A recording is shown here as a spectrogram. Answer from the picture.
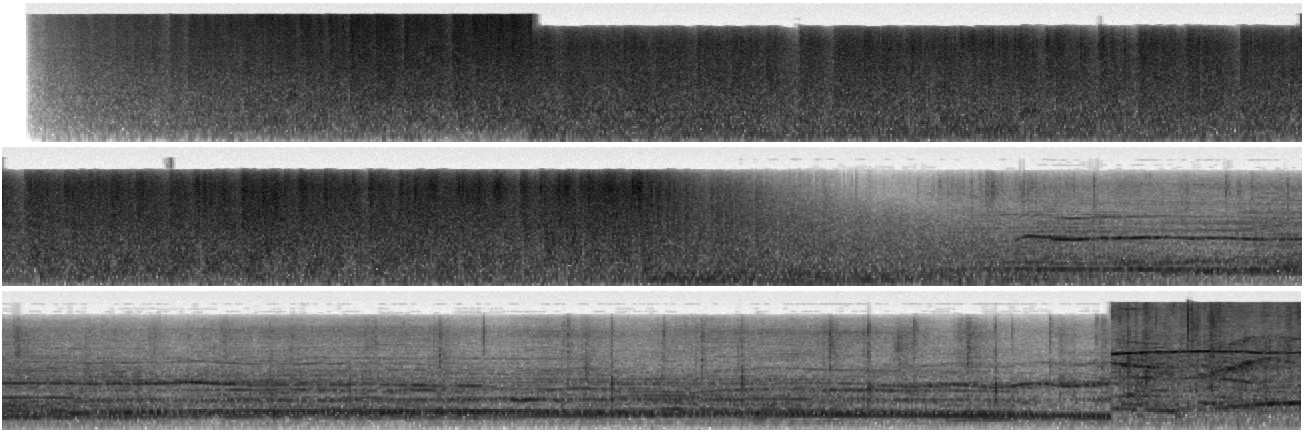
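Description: A long chain of firecrackers going off in dense, rapid crackling for about ten seconds, then dying away. As it stops, a crowd's shouting voices come up.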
